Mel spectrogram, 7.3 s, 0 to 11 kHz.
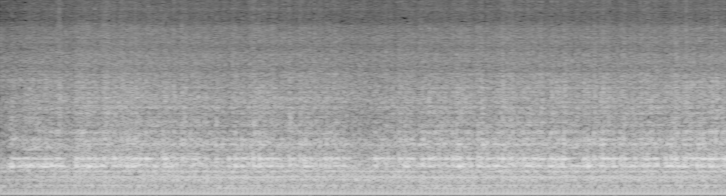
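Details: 1991 Mercedes 190E at steady idle: fast, even metallic rattle over the engine beat; lifters mentioned as filled up, source unclear from sound alone, not confirmed.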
